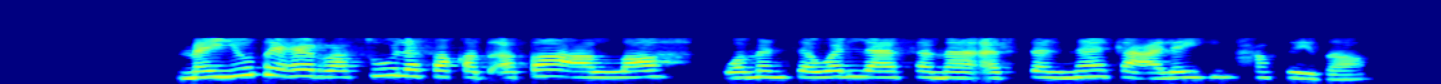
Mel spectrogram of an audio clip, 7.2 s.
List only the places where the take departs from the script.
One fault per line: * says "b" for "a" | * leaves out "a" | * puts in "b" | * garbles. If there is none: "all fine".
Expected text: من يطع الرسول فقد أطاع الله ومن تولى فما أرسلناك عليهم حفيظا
all fine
